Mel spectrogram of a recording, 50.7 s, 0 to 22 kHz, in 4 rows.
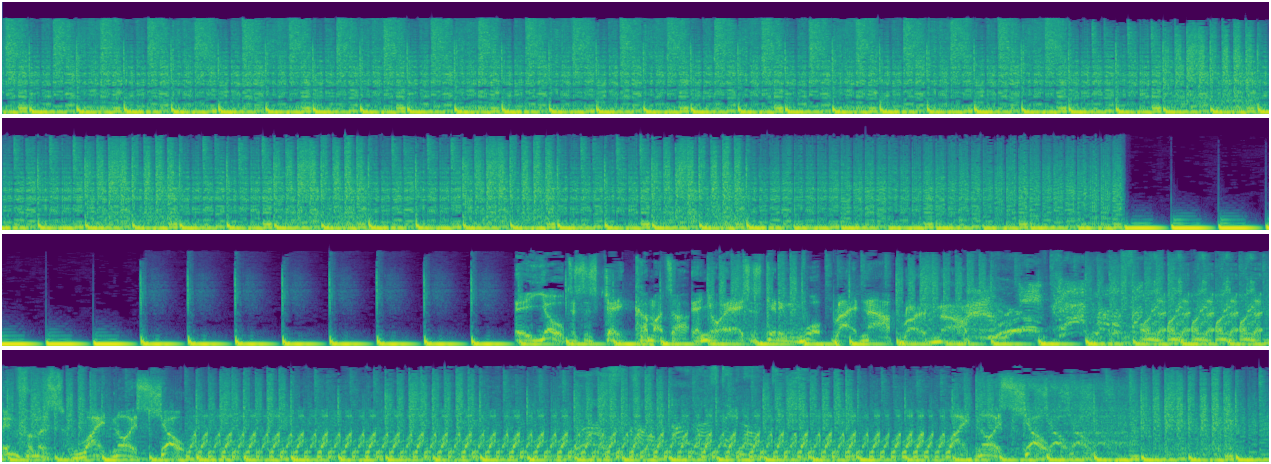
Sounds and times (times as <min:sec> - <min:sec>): Dubstep: 0:00.0 - 0:23.9, 0:30.5 - 0:50.6
Speech: 0:30.5 - 0:36.0, 0:36.6 - 0:40.1, 0:47.5 - 0:49.0.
